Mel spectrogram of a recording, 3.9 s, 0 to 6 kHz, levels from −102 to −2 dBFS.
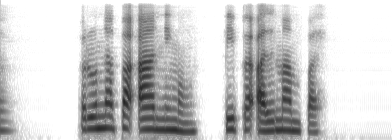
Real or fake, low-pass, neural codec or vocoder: fake; 5.4 kHz; codec, 16 kHz, about 1 kbps, DyCAST, with the encoder's durations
